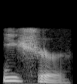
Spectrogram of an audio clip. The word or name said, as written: Esher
